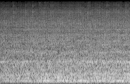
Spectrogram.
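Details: 2010–2014 Ford E350 5.4L V8 at idle, uneven loping beat with an irregular stumble; scanner shows P0301, cylinder 1 misfire (cylinder 2 also flagged in misfire test); coil removal next, cause not yet confirmed.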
